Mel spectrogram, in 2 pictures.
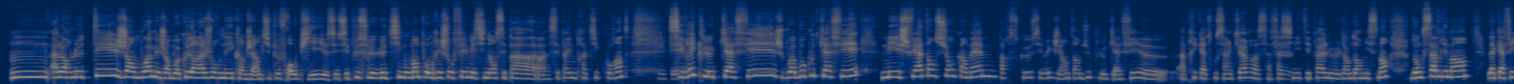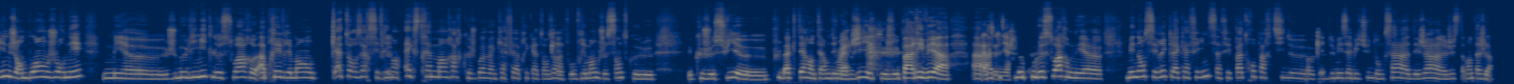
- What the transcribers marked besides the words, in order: stressed: "quatorze heures"; chuckle
- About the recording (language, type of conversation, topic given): French, advice, Pourquoi ai-je du mal à instaurer une routine de sommeil régulière ?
